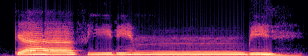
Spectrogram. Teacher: اقلاب ہو رہا ہے، تنوین کی آواز، نون کی آواز کو میم کے ساتھ چینج کر رہے ہیں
